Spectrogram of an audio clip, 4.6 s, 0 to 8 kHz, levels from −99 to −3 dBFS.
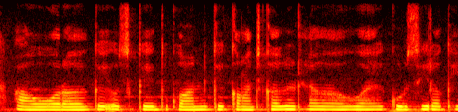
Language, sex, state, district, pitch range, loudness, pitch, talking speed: Angika, female, Bihar, Supaul, 210-220 Hz, -29 LUFS, 215 Hz, 185 wpm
